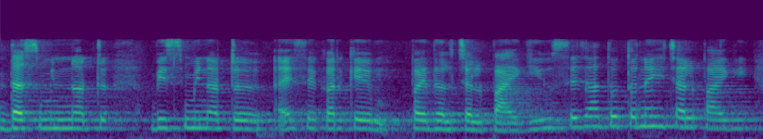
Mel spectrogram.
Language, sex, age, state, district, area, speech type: Hindi, female, 30-45, Bihar, Samastipur, rural, spontaneous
